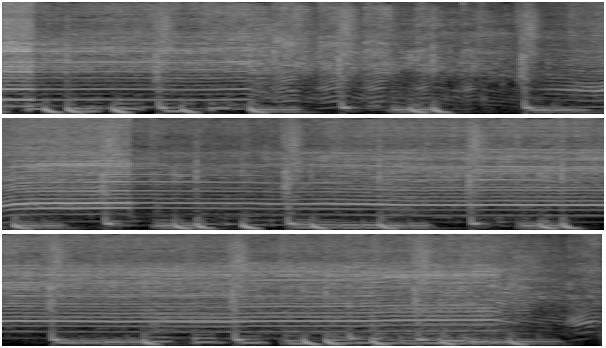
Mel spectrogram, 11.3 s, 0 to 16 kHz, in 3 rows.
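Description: A professional chainsaw with a 94 cc engine cuts through wood, its motor buzzing loudly and steadily with the pitch dipping and climbing as the chain bites and the throttle is worked.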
